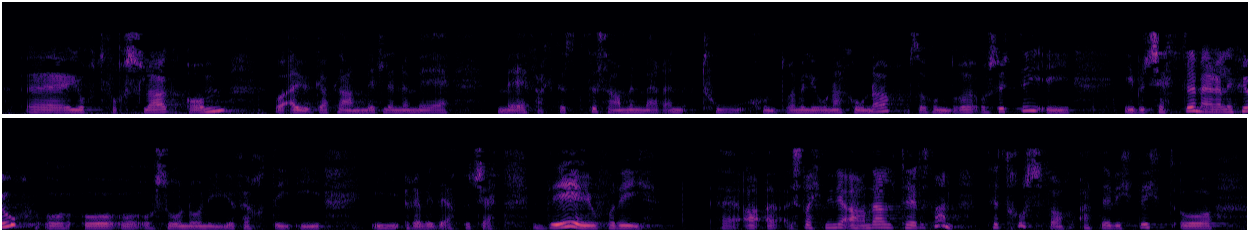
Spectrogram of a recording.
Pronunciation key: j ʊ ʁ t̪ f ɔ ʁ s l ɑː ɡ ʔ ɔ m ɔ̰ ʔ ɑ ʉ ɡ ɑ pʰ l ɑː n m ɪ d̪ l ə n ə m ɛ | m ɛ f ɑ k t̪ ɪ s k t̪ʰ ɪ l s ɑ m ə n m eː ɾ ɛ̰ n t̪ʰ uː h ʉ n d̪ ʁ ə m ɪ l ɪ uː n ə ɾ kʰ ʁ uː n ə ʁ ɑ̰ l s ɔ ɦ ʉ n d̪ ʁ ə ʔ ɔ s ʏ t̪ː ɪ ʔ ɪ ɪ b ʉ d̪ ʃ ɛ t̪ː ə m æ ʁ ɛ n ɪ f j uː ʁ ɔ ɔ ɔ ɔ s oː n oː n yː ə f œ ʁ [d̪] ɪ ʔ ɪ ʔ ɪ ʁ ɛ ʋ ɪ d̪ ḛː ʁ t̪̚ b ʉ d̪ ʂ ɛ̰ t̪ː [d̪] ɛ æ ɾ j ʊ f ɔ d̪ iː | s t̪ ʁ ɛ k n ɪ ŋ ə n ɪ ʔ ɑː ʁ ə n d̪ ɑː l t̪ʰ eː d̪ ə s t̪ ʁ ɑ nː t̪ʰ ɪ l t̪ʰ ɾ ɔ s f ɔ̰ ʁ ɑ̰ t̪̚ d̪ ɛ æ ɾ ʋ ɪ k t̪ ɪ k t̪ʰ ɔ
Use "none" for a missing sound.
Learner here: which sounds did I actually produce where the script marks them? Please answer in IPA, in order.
t̪, d̪

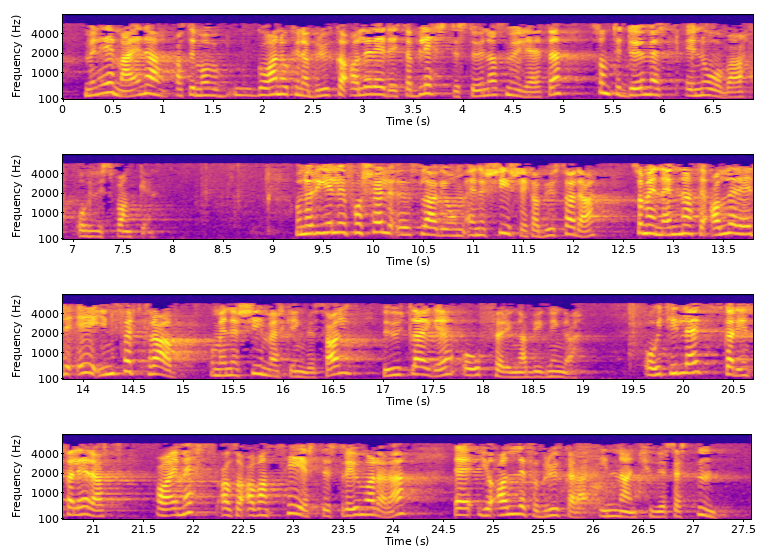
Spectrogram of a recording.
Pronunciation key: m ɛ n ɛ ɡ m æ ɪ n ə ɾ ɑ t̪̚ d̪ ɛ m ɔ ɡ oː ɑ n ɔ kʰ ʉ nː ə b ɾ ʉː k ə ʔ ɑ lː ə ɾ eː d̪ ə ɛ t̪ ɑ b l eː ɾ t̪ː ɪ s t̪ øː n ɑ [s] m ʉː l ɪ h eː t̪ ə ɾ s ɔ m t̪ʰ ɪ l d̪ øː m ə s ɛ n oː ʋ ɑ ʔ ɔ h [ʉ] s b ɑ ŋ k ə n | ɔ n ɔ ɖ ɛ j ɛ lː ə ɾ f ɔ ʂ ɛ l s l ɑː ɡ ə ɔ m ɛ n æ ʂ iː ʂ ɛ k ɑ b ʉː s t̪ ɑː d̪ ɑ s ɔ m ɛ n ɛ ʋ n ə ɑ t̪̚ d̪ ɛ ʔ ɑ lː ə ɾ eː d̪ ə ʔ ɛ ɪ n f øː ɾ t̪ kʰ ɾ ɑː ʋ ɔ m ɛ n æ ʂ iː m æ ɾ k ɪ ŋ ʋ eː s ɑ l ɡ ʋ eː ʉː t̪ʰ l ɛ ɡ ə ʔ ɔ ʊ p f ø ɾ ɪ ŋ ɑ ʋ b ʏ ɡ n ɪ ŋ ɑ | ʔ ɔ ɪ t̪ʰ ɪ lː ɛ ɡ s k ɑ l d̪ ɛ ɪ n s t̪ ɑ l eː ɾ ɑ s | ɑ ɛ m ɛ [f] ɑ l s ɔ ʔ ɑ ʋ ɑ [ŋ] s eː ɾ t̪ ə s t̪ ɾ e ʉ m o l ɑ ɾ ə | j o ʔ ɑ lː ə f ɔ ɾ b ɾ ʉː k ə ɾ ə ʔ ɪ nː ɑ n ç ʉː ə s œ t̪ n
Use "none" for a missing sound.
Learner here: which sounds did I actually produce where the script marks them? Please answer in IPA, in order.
s, ʉː, s, n

